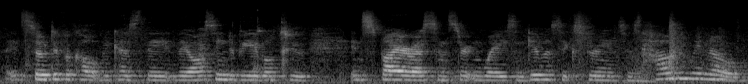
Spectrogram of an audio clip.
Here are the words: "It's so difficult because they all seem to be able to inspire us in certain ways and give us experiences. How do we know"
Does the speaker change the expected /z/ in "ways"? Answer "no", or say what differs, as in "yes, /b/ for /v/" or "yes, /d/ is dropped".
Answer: no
